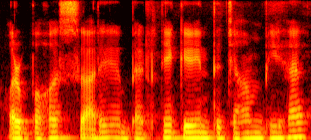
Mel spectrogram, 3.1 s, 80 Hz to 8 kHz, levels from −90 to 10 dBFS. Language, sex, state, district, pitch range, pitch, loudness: Hindi, male, Bihar, Patna, 120-130 Hz, 125 Hz, -18 LUFS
